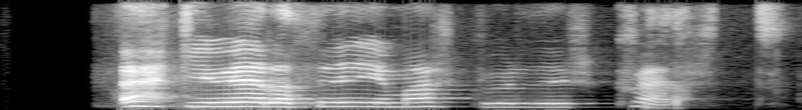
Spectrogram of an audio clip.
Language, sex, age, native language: Icelandic, female, 13, Icelandic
